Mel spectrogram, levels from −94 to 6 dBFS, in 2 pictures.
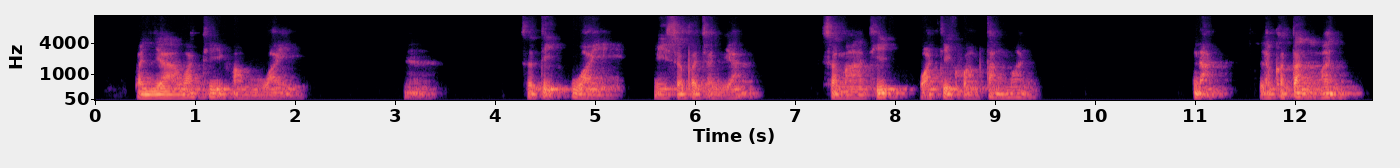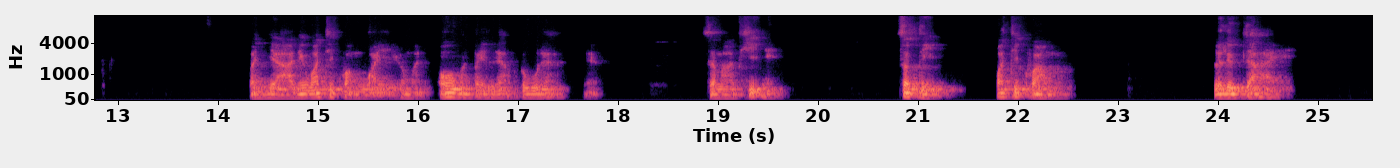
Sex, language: male, Thai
